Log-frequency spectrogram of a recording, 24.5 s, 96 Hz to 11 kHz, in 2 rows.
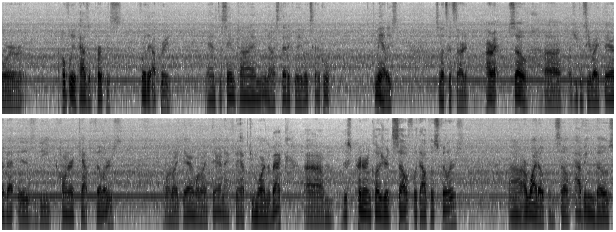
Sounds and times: Speech: 0.0 - 0.5, 1.2 - 3.4, 4.1 - 6.6, 7.4 - 8.0, 8.7 - 14.7, 15.5 - 21.5, 22.4 - 24.4.

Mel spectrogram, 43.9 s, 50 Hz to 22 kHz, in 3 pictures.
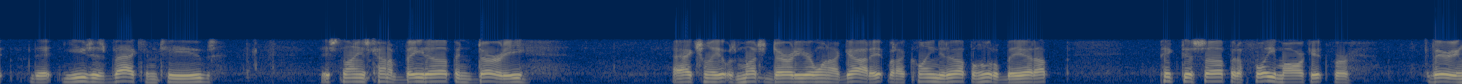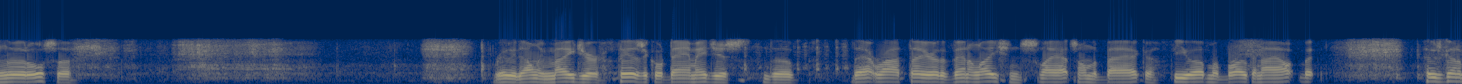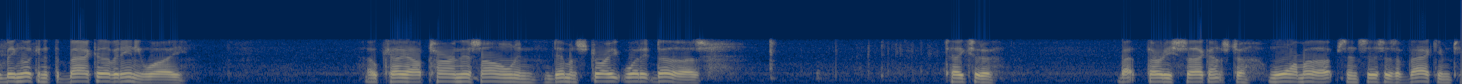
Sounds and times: Speech: 0.0 - 2.3, 3.2 - 5.4, 6.7 - 10.5, 11.6 - 13.6, 14.3 - 15.4, 19.6 - 27.8, 28.8 - 31.2, 32.9 - 36.5, 38.7 - 39.3, 40.4 - 43.8.

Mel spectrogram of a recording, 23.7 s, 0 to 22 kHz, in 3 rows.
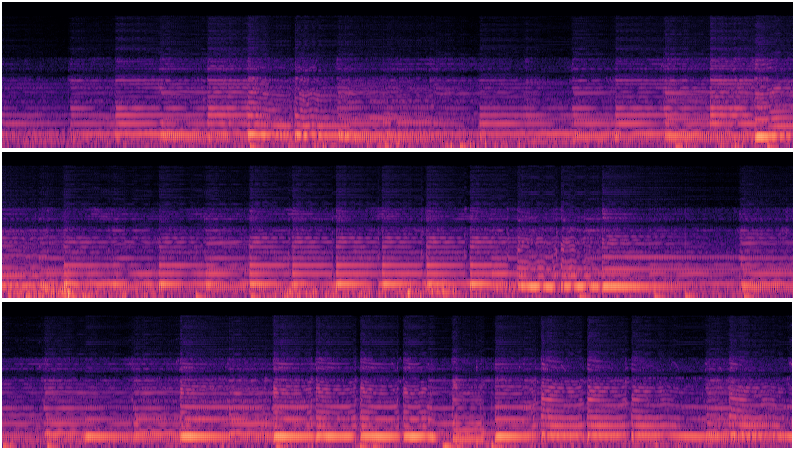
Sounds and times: Guitar: 0.0 - 23.7.

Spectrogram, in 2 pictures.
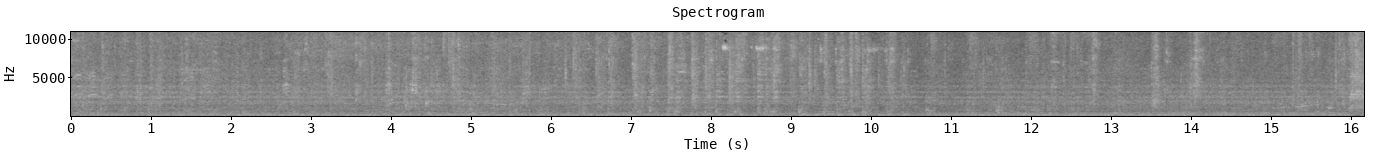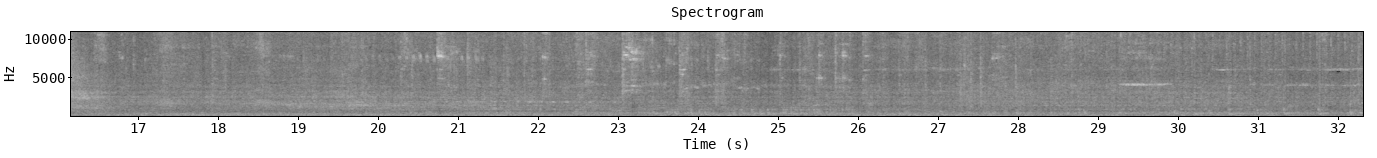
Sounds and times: Railroad car, train wagon: 0.0 - 32.3
Train: 0.0 - 32.3.

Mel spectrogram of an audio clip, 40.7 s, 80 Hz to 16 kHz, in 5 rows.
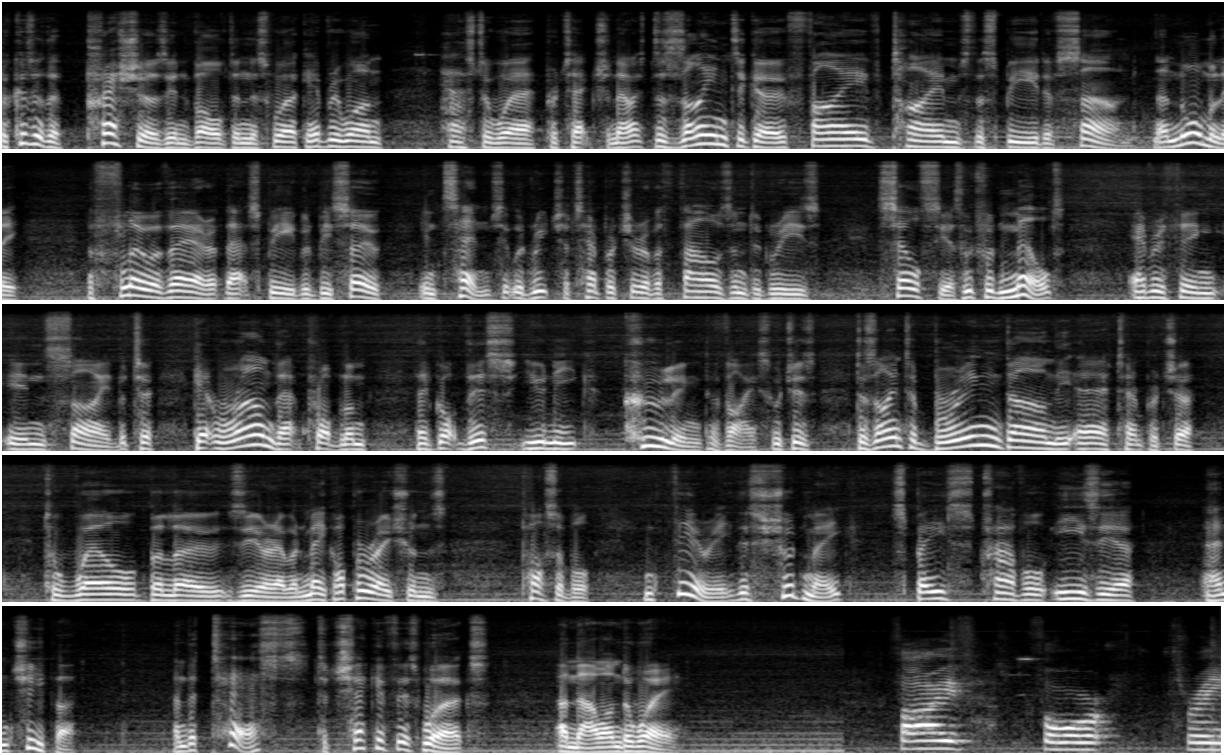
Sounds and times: Speech: 0.0 - 33.1, 33.8 - 37.2, 38.6 - 40.7.

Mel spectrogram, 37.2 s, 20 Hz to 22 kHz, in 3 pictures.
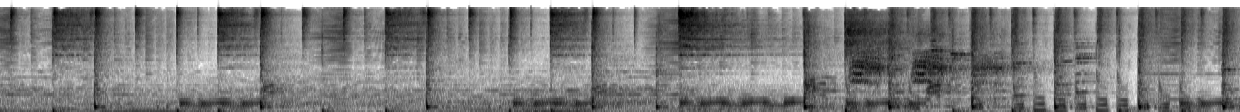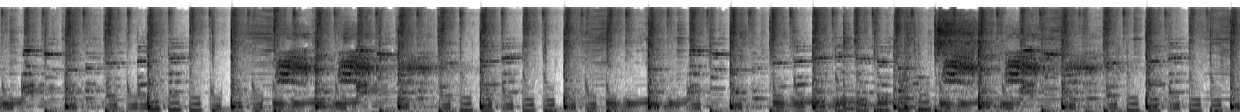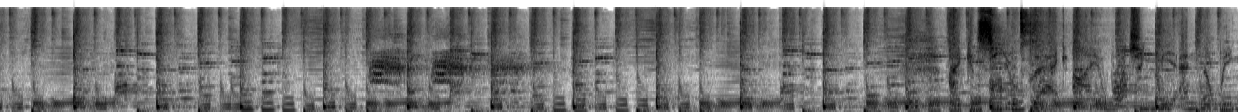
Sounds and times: Drum: 0.0 - 37.1
Drum kit: 0.0 - 37.1.

